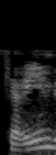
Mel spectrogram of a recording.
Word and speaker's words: Karim: So my name is Karim. I pronounce it as Karim because I'm French-Lebanese.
